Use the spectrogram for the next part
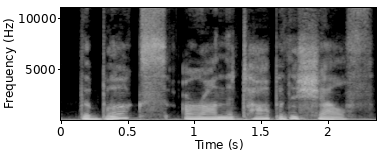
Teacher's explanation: For example, in the sentence, "The books are on the top of the shelf," the words books, top, and shelf will get the stress and be pronounced clearly. The other words, the, are, on, the, of, the, will be spoken very quickly and without emphasis. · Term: squeezed in between the beats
